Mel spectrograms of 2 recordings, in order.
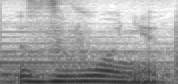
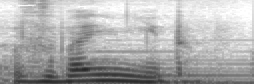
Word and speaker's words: звонить: Нельзя произносить «звонит», только «звонит».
